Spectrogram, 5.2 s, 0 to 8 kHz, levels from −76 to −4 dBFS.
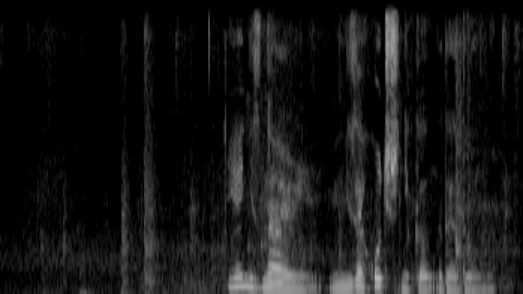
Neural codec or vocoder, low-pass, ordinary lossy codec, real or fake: none; none; none; real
